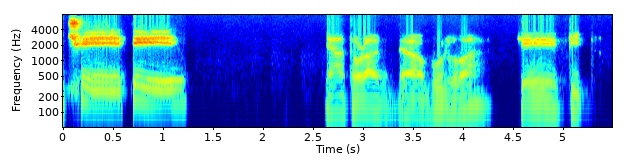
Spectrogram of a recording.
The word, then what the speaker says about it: चेति: चेति, टी का उच्चारण दीर्घ नहीं करना है।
